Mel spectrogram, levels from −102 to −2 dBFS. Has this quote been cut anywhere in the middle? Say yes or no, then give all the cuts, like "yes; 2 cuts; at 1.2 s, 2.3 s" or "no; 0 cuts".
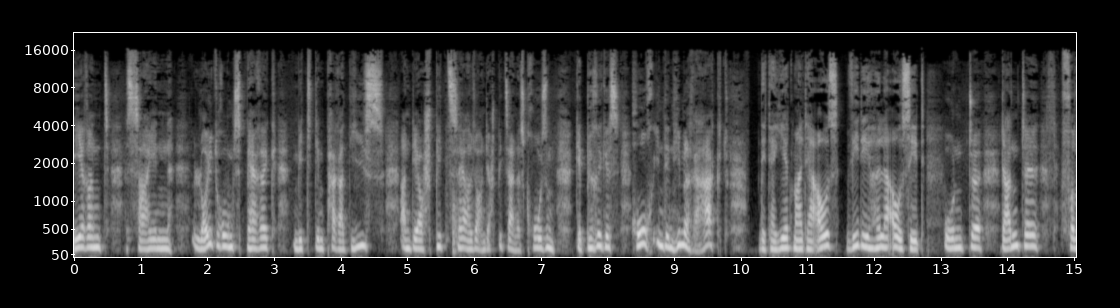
yes; 2 cuts; at 10.1 s, 13.0 s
